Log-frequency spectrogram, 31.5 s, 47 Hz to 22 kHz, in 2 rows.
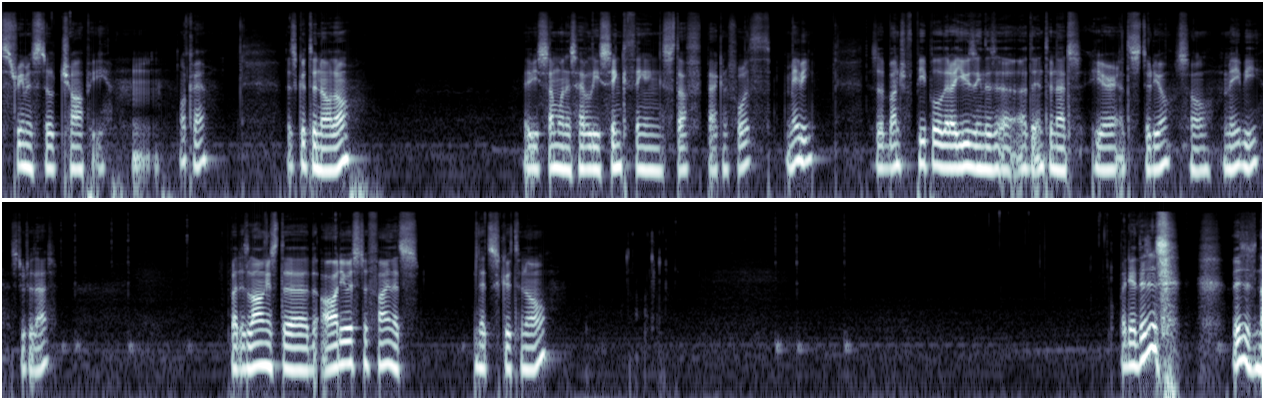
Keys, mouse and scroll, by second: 15.2-16.0 scroll down 2, 16.0-16.5 scroll up 2, 16.5-19.2 middle drag, 17.3-17.9 scroll up 1, 19.2 click, 21.2-23.2 scroll down 1, 25.5-26.3 middle drag, 31.4-31.5 scroll down 1.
